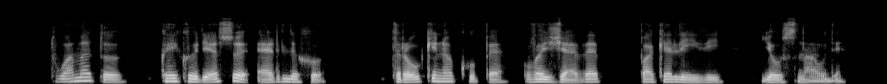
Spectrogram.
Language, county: Lithuanian, Šiauliai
